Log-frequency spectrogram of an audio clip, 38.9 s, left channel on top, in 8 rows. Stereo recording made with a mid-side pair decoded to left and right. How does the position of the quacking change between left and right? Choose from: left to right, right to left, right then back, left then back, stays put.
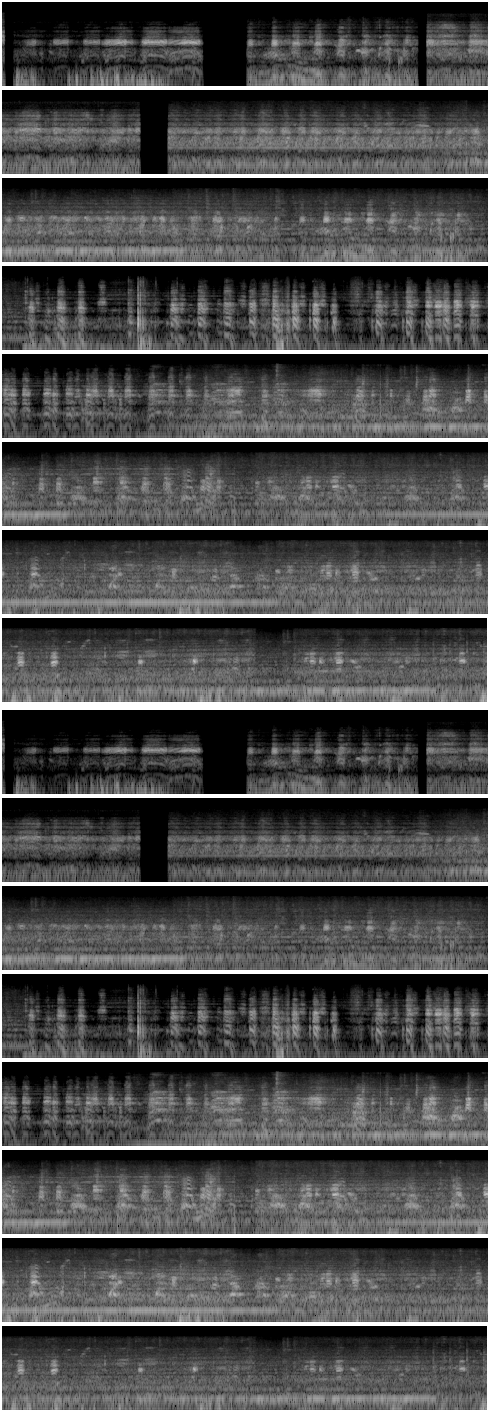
right then back.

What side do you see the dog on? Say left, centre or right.
right.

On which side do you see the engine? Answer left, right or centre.
centre.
